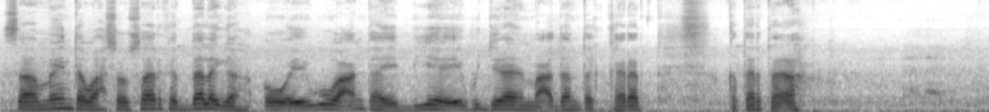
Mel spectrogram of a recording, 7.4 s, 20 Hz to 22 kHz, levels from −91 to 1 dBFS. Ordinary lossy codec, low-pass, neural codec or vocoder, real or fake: none; none; none; real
